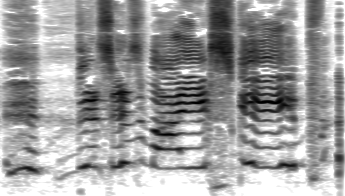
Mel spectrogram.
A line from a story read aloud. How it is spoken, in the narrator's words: The goblin turned his head and yelled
